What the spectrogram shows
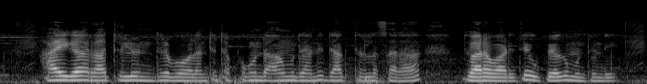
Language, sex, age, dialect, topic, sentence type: Telugu, male, 31-35, Central/Coastal, agriculture, statement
